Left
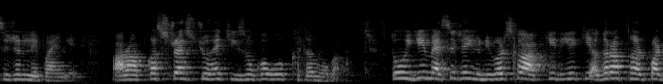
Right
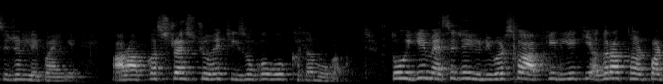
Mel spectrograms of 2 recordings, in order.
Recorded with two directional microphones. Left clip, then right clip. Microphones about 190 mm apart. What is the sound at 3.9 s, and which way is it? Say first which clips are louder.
A woman's voice: left 3 dB; 45° left (ahead or behind).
